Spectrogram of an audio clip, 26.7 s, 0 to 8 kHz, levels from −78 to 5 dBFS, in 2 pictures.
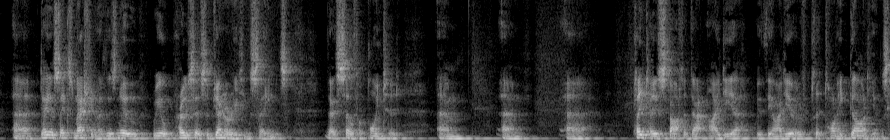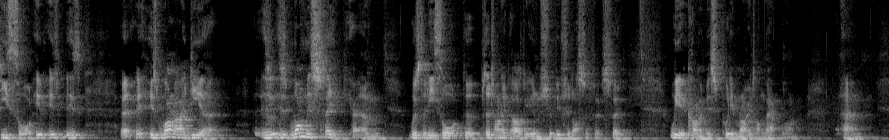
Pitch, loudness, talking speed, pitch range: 120 Hz, -21 LUFS, 140 wpm, 115-145 Hz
